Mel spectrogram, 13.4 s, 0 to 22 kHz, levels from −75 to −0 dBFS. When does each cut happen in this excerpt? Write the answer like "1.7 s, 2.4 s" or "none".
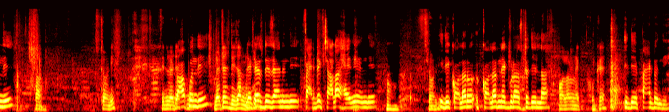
none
